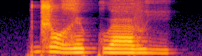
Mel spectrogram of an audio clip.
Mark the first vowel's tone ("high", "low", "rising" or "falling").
falling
